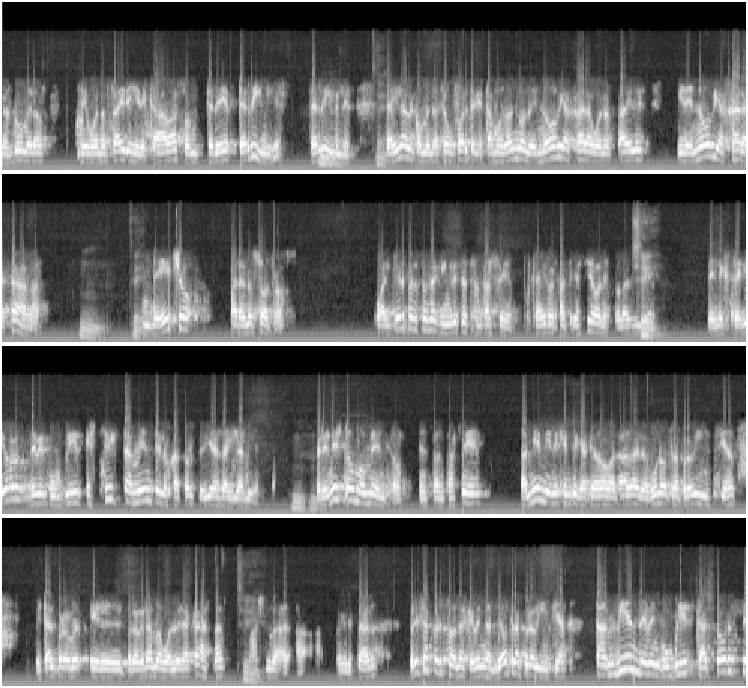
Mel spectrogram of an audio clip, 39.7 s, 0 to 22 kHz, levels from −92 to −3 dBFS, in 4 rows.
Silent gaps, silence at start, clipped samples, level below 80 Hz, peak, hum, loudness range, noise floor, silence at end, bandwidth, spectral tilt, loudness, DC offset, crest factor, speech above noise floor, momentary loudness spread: none; 0 s; under 0.1%; -42 dBFS; 0 dBFS; none; 3 LU; -42 dBFS; 0 s; 11 kHz; -5 dB/octave; -11 LUFS; under 0.1%; 12 dB; 31 dB; 10 LU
